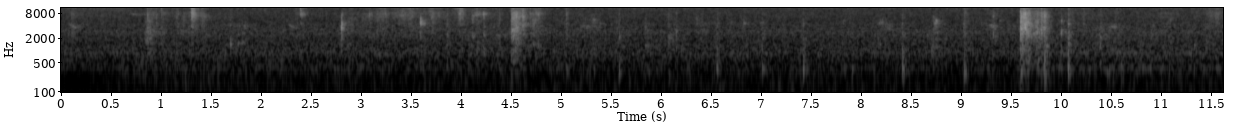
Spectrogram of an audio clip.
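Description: Near silence: faint room hum with scattered light clicks and taps from wooden cutlery and a disposable tray and syrup tub being handled, and a short flurry of taps about ten seconds in.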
